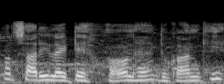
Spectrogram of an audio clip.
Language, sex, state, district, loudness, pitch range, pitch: Hindi, male, Jharkhand, Ranchi, -14 LUFS, 175-200 Hz, 190 Hz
